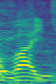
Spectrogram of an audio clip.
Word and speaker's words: Veit: Mas se pronuncia Veit, viu?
